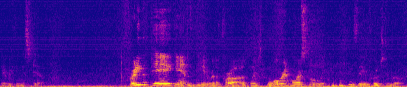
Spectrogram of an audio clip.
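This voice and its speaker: A man's voice: fairly high pitch, unhurried. Playful man reading aloud in echoey room. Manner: expressive, playful. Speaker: reader at a live book reading. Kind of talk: storybook narration with chatty asides. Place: indoor room at a live reading. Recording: echoey room, distant mic, faint noise.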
